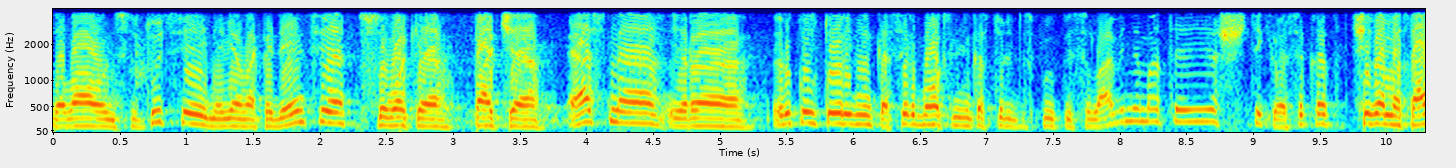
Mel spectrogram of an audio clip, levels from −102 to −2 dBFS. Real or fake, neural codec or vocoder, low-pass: real; none; 3.6 kHz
